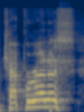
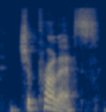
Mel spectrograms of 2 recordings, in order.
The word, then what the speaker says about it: Chaprales: Chaparelis. I know you guys have been laughing at me, so you absolutely butchered it.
